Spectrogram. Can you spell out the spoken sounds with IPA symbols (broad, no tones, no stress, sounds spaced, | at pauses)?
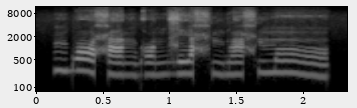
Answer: m b ɔ ħ a ŋ ɡ ɔ n z e ħ m b ã ħ m õ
